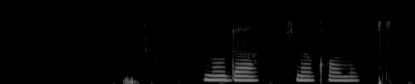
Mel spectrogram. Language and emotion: Russian, sad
